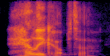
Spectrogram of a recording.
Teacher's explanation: you're pronouncing your R, right? Your R is really clear compared to mine.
